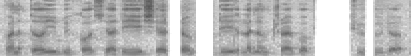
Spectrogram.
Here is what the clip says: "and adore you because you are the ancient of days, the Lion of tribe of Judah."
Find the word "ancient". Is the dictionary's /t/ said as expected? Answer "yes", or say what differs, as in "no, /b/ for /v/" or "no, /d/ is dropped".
no, /t/ is dropped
